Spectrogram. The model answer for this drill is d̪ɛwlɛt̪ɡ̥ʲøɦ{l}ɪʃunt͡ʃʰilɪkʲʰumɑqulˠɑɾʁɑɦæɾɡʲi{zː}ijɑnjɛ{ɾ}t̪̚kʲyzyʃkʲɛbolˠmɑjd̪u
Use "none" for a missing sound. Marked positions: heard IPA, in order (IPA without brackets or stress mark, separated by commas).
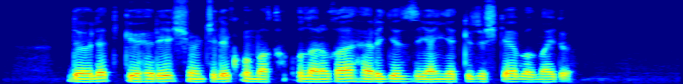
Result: ɾ, zː, none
